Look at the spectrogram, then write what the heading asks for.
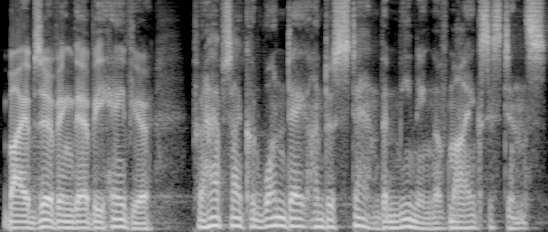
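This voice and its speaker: An actor playing a solemn, reserved man of high office in a video game, speaking in a formal, measured, reflective way. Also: big-room sound. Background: music.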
